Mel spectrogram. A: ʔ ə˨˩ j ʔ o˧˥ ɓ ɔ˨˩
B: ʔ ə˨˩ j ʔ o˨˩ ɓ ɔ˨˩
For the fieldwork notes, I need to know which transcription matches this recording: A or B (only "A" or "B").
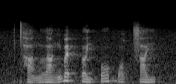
A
